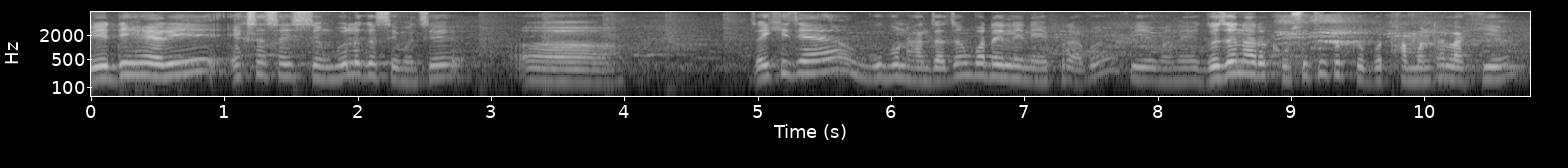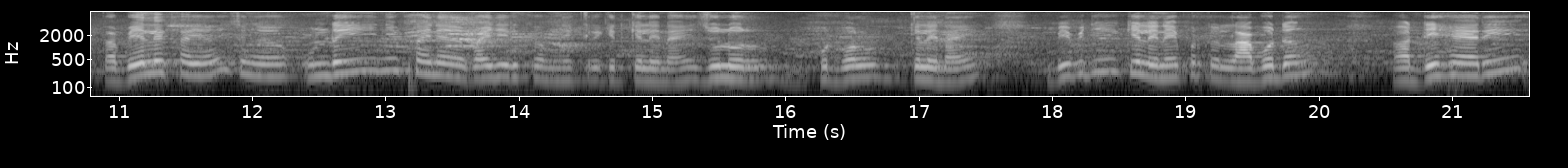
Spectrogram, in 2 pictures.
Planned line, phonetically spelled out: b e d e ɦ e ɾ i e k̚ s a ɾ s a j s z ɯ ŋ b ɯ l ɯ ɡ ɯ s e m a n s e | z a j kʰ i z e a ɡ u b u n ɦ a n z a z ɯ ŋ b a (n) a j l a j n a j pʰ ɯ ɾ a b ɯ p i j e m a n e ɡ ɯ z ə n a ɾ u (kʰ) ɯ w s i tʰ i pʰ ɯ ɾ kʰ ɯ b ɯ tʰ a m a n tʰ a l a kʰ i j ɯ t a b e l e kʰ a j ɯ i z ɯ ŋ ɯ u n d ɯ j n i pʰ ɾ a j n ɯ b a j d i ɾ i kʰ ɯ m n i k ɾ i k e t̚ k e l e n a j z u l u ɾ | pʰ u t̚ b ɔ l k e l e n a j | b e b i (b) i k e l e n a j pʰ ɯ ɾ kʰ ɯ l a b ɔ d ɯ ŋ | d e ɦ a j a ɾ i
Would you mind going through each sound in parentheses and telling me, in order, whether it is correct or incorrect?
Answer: incorrect: d, correct, incorrect: d

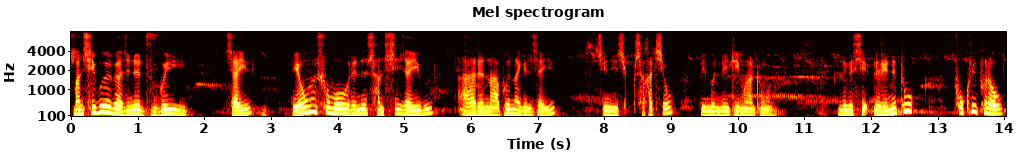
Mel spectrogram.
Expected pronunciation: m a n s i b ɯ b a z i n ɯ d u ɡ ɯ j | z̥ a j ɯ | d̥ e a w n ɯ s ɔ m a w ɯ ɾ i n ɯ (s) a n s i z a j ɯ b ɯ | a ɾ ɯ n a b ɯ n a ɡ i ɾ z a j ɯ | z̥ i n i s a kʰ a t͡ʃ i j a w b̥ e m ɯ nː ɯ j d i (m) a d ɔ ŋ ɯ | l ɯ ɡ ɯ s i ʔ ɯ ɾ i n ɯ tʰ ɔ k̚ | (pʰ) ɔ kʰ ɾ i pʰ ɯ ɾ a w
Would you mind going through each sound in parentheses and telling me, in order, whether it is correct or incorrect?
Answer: correct, correct, correct

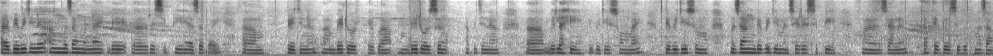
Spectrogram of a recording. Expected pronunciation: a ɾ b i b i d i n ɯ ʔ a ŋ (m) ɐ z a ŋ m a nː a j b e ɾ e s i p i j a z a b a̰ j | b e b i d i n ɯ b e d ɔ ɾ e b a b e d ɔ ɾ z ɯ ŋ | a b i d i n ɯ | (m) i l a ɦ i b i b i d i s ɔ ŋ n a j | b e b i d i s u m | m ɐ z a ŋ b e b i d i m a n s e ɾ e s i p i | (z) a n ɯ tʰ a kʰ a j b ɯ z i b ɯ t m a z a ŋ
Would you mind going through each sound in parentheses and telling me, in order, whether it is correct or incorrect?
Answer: correct, incorrect: b, correct

